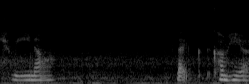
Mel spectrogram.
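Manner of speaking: very quiet, hushed, low, grandmotherly whisper. Retelling how granny used to call out a name: imitating granny's quiet low-pitched voice. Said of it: "quiet tone, um, low pitch voice".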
